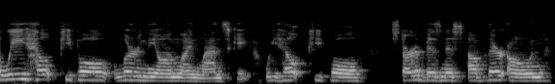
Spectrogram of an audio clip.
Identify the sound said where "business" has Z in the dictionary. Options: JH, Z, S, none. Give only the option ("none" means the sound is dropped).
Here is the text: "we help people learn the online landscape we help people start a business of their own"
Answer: Z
